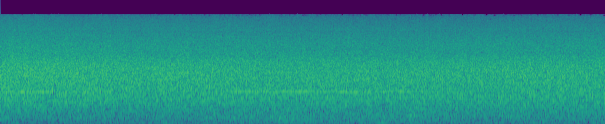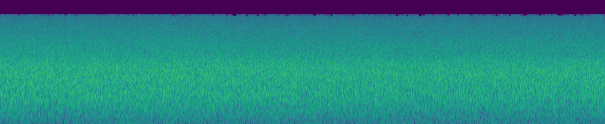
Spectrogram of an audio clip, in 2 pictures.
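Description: Large arena crowd applauding: dense, even clapping that holds at one level throughout.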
